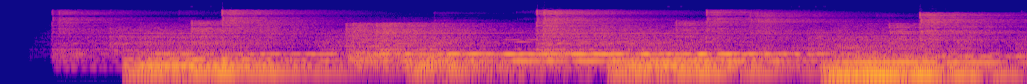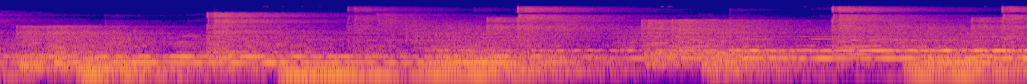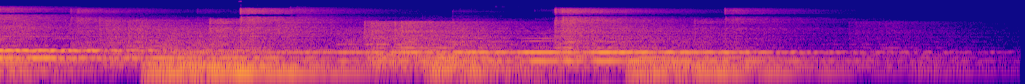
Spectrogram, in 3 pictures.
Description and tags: spectral city
I tried out the new software from Izotopes called Iris and made this noisy blur of sounds.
